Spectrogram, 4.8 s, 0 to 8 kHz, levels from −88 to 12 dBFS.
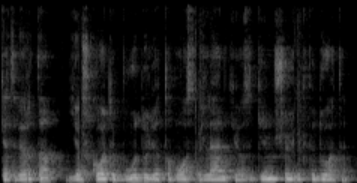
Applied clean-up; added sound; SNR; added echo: neural separator model SepFormer DNS4.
